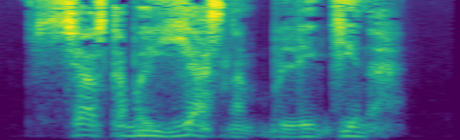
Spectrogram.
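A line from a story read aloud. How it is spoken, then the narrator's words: Growl. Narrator (Russian): рыкнул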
